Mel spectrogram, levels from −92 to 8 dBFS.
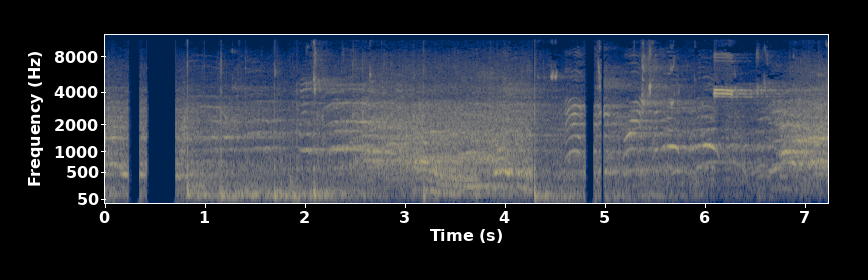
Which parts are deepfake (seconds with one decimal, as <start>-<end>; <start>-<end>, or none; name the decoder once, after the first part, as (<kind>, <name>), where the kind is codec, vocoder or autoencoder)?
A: none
